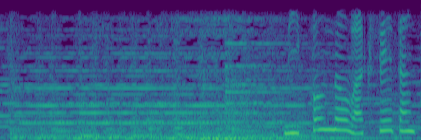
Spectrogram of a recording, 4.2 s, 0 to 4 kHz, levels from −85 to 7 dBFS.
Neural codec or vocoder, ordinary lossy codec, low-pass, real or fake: none; none; 3.6 kHz; real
